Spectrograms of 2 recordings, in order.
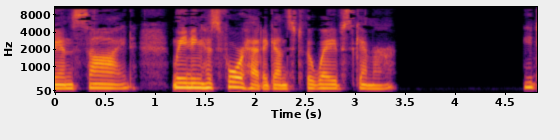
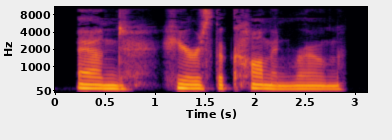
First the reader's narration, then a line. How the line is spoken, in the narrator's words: Hunt said through his teeth to Baxian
